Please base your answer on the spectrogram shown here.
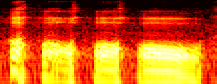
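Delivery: high, loud delighted ho ho ho; excited chuckle. Real, not acted. Finding a signed comic in the package, loud delighted laugh. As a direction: burst out in gleeful ho-hos.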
